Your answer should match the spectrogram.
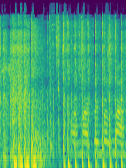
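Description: Automatic gunfire in the mobile game PUBG Mobile, loud and close, with a fast run of sharp shots that becomes a steady rhythmic burst in the second half.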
